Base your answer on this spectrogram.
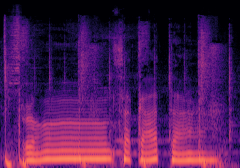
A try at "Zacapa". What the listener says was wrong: You keep saying Zacata. It's a P.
